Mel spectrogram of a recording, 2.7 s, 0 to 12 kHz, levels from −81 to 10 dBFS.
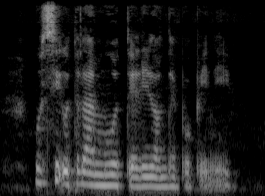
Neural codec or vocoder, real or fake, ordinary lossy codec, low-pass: none; real; Opus, 64 kbps; 10.8 kHz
